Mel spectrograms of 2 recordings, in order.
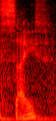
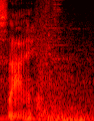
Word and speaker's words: scythe: I'm wrong here, but I remember them pronouncing them super, like it was like sigh, like it was pronounced sigh, and I really hope that's not how they're pronounced, because I hate that, sounds so dumb.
